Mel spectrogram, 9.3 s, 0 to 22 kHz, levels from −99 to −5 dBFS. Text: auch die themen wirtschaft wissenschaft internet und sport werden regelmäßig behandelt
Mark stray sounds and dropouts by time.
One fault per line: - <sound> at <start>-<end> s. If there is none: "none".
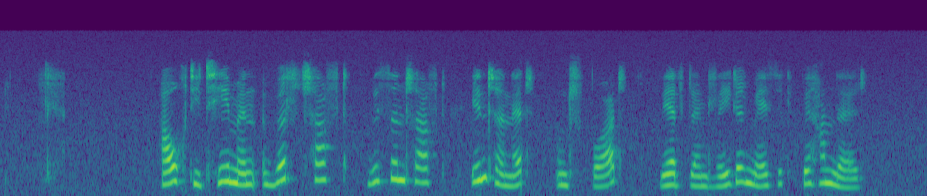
none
